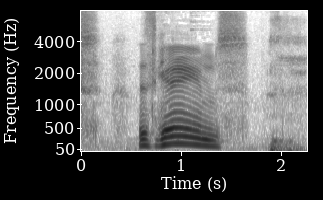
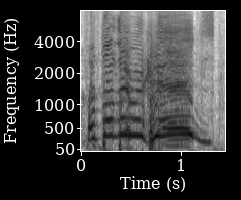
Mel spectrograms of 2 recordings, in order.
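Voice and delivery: high squeaky voice; 12 semitones higher, 5 dB louder than usual. Pretend. Repeated higher and louder.

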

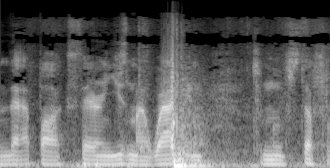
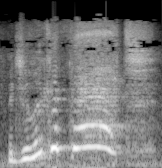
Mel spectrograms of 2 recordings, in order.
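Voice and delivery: excited; 4 dB louder than usual. Real, not acted. Proud of the fit.

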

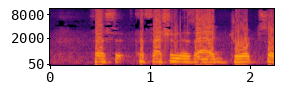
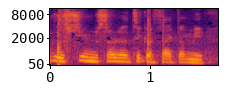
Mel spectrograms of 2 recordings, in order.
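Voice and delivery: ordinary talk, nothing marked

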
